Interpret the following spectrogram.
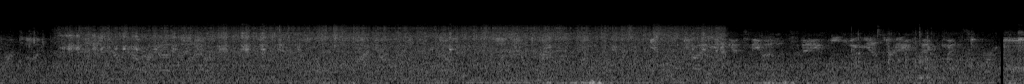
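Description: Garden hose spray nozzle spraying water onto a tire and alloy wheel: a steady hiss that starts about half a second in and cuts off about seven seconds in.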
